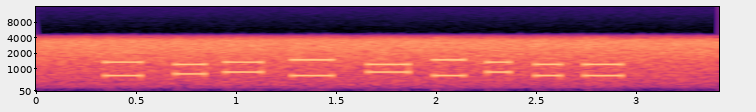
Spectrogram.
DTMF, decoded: 248373811

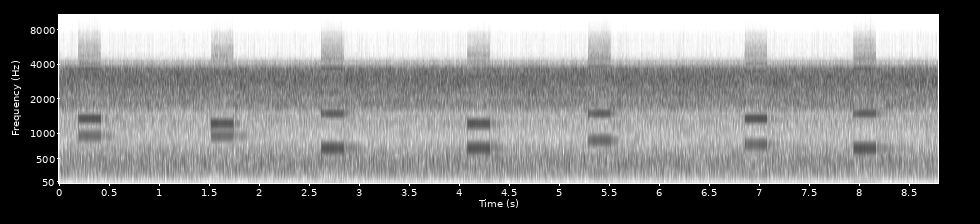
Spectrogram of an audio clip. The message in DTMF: 0 * 3 1 9 5 3

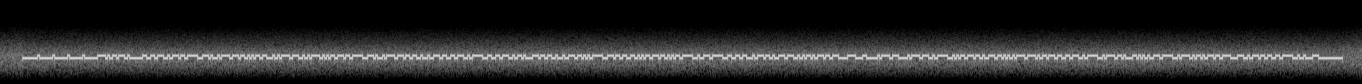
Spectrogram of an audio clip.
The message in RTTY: IN THE SCENES THE PAINTING PART IS STATIC AND MOVEMENTS ARE INTEGRATED ON IT.

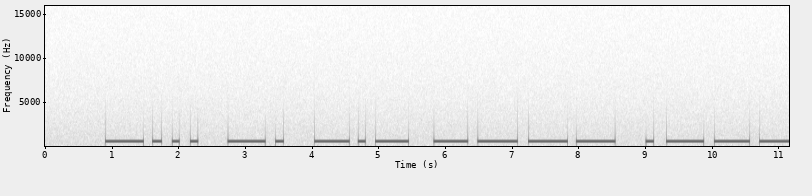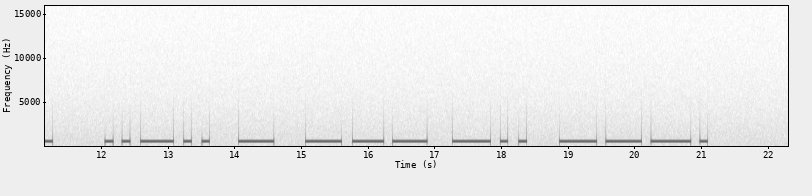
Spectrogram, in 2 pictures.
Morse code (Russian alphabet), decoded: БНКШЙ ЭТОДЧ

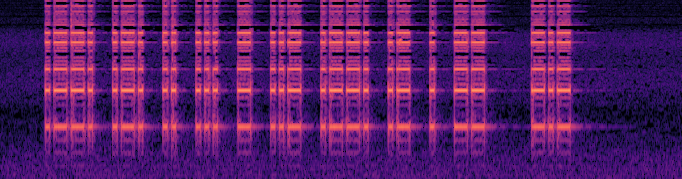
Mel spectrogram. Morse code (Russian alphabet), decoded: ПРИСТУПАЕМ К

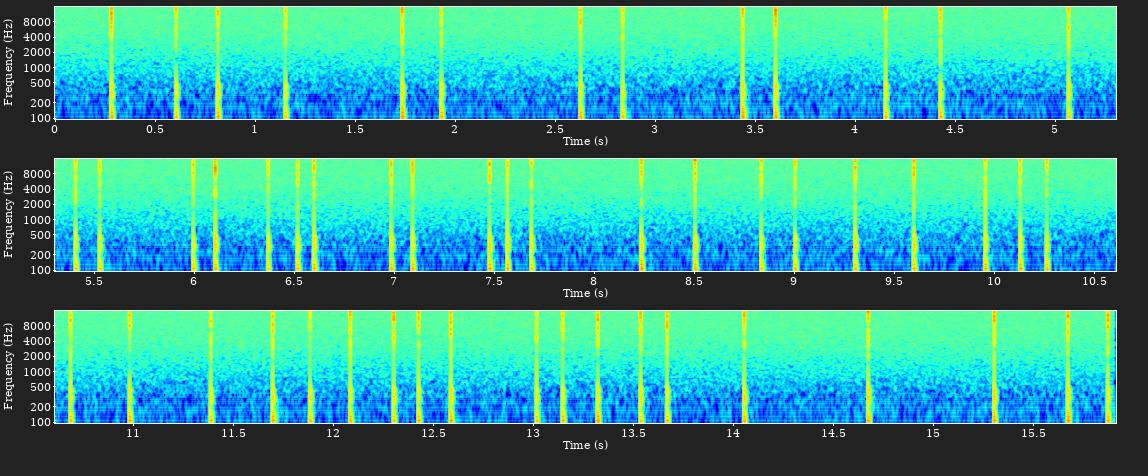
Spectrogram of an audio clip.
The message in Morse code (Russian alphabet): none

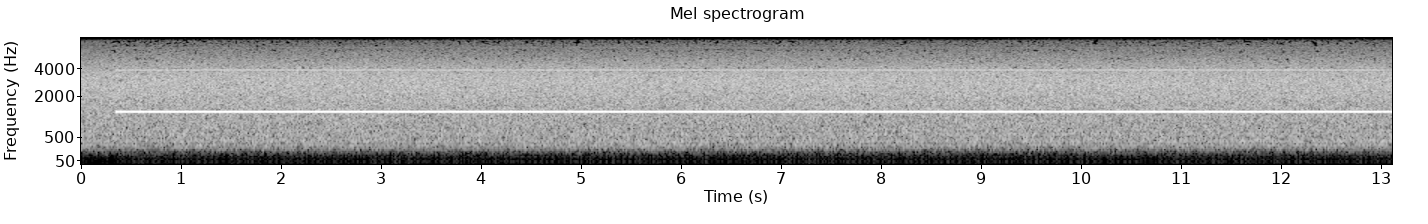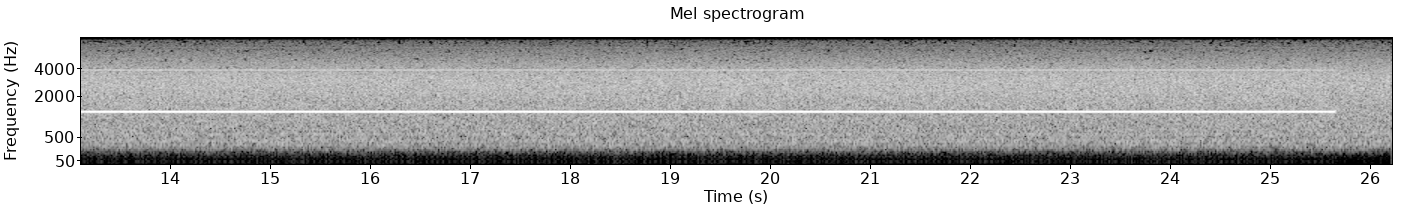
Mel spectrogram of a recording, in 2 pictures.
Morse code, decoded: none

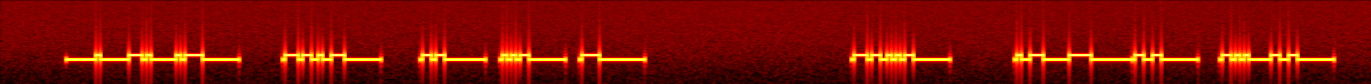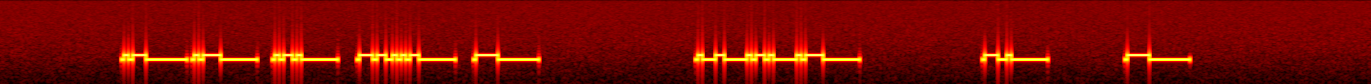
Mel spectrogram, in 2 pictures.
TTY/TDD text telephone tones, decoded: HE ALSO SATIRIZED STUDENT

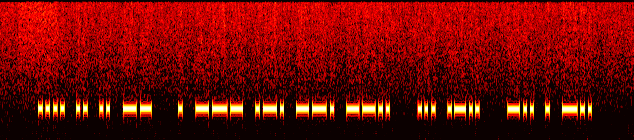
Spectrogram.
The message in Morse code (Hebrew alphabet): חיים והרגז של דוד

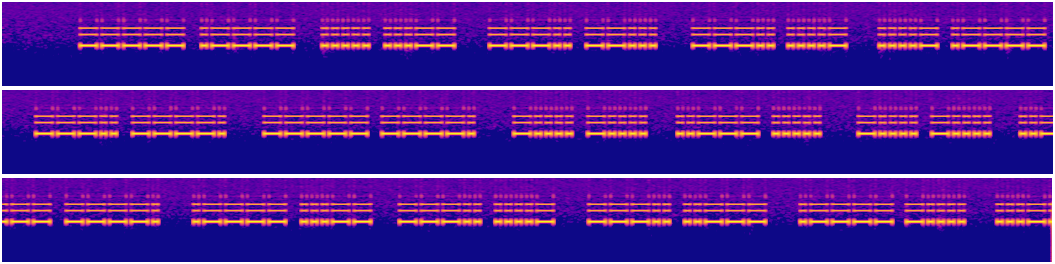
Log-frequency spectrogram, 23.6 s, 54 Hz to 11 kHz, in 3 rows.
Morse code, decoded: 01 53 87 84 41 89 09 66 25 66 29 13 84 82 16 …

